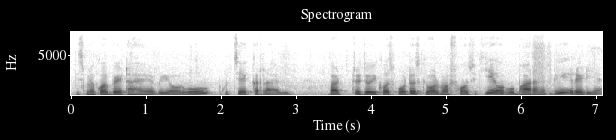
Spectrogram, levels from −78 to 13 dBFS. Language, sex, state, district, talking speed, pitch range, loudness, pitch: Hindi, male, Rajasthan, Jaipur, 255 wpm, 135-155 Hz, -19 LUFS, 140 Hz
